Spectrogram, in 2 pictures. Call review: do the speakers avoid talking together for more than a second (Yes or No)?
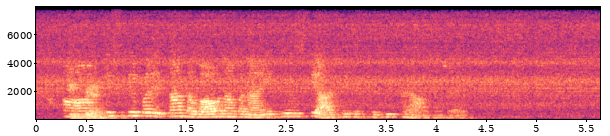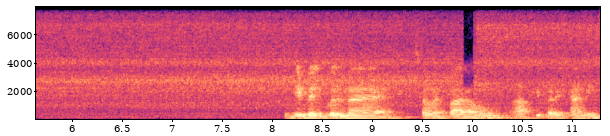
Yes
